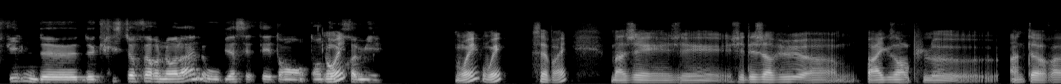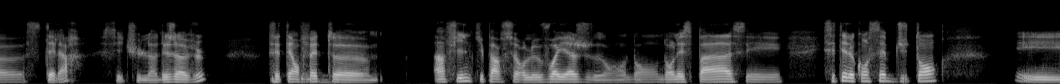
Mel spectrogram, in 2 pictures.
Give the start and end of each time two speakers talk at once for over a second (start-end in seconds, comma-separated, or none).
none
